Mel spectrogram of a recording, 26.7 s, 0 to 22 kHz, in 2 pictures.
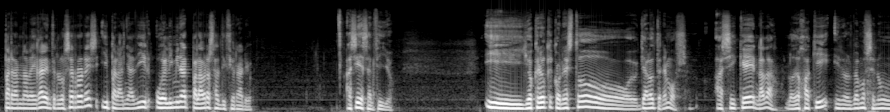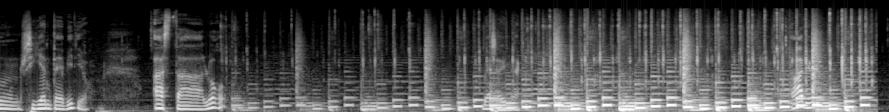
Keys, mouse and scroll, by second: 1.3-3.8 scroll down 1, 3.8-14.6 scroll down 1, 14.6-16.6 scroll down 1, 16.6 super+x, 19.4 super+q, 21.0-22.2 typing, 26.6 click.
